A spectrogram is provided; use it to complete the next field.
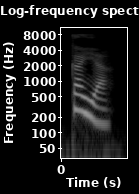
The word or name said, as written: kaya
